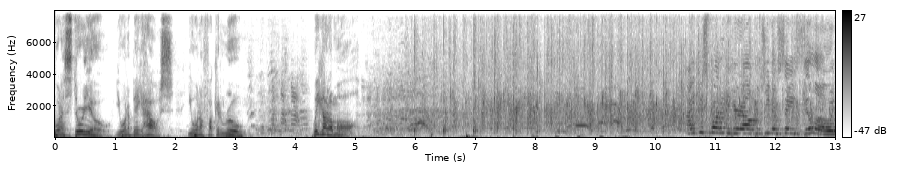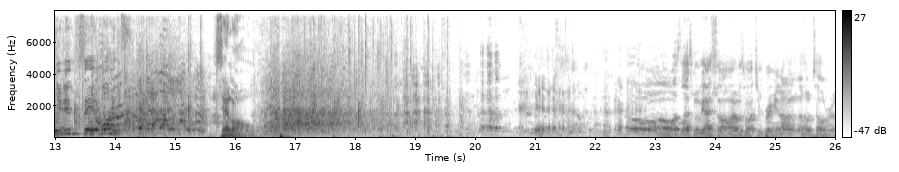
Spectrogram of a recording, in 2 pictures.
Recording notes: Live from the Punchline in Atlanta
